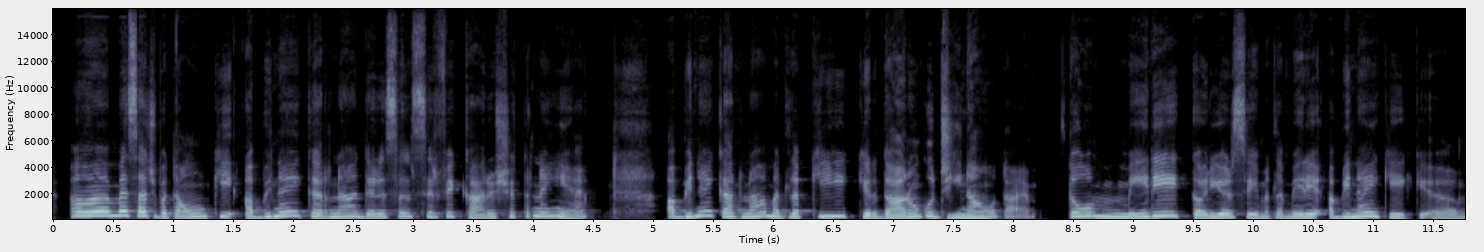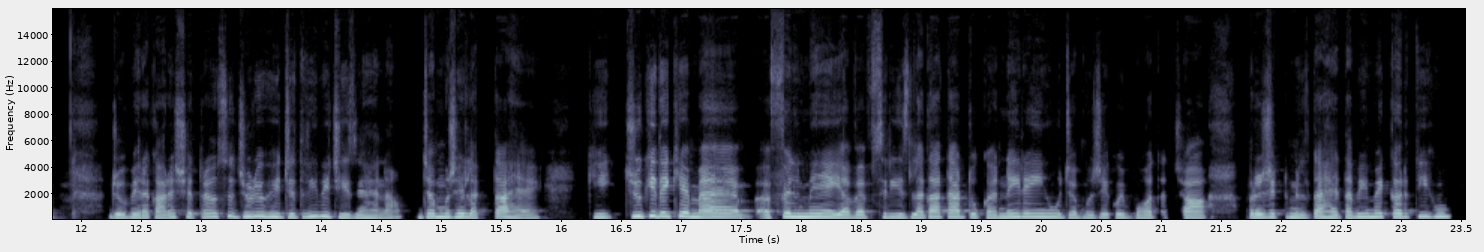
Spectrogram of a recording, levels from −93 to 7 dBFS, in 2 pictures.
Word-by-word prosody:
अ, 315 +1 +5
मैं 335 +1 +4
सच 315 -3 +2
बताऊँ 250 0 -2
कि 285 - -3
अभिनय 270 +8 0
करना 250 +1 -1
दरअसल 235 +3 -3
सिर्फ़ 265 -1 -7
एक 285 -1 -9
कार्यक्षेत्र 235 +6 -6
नहीं 285 -2 -1
है, 195 +4 -7 0.7
अभिनय 260 +8 -1
करना 260 0 0
मतलब 235 -4 -1
कि 285 +2 0
किरदारों 215 +3 +1
को 290 - -2
जीना 195 0 0
होता 205 - -4
है, - - -13 0.3
तो 285 +1 +1
मेरे 260 +3 +2
करियर 220 0 +1
से 220 -1 -3
मतलब 205 +1 -8
मेरे 215 +2 +1
अभिनय 250 +7 +1
के 220 -1 -1
क - - -4
अ, 180 -1 -8 0.5
जो 215 -1 +1
मेरा 220 0 0
कार्यक्षेत्र 235 +3 -2
है 255 - +1
उससे 260 +3 -2
जुड़ी 270 +3 +2
हुई 260 -2 +4
जितनी 240 +4 +1
भी 285 - +4
चीज़ें 205 -4 -2
हैं 185 -1 -1
ना, 185 +5 -7 0.2
जब 240 +2 +2
मुझे 240 +1 +4
लगता 235 +1 +1
है 185 -4 -3 0.4
कि 225 -1 -2
चूँकि 285 +2 +5
देखिए 285 0 +4
मैं 240 -1 +4 0.2
अ, 220 - +2
फिल्में 245 -2 +6
या 215 -1 +5
वेब 210 +1 0
सीरीज़ 220 -2 -2
लगातार 235 +2 +2
तो 235 - +1
कर 205 - 0
नहीं 235 +4 +2
रही 250 -1 +3
हूँ, 245 -2 +1
जब 195 -1 -4
मुझे 200 +3 -4
कोई 220 0 -2
बहुत 205 0 -3
अच्छा 205 0 0 0.4
प्रोजेक्ट 230 0 +1
मिलता 215 +1 +1
है 215 0 +1
तभी 235 +3 +2
मैं 255 +1 +2
करती 245 +2 +1
हूँ। 265 0 0
235 Hz, 190 wpm, -24 LUFS, 215-265 Hz, 0.7 s, फिल्में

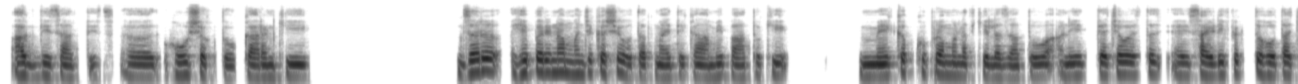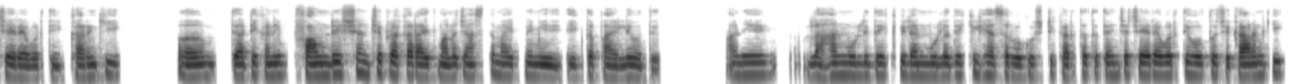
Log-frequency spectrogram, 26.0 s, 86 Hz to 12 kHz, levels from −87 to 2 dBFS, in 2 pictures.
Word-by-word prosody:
अगदीच, 145 -1 0
अगदीच. 130 +1 -5
अ, 140 -1 -1
होऊ 150 0 +2
शकतो, 125 -1 -1
कारण 135 -1 +1
की 280 -1 +3 1.6
जर 175 +2 +5
अ, - - +3 0.2
हे 160 +3 +2
परिणाम 175 -1 +3
म्हणजे 160 +1 -3
कसे 185 - +1
होतात 135 -3 +1
माहिती 135 0 -1
आहे - - -7
का? 140 -2 +1
आम्ही 135 +2 0
पाहतो, 135 +1 -3
की 145 -3 -2 0.8
मेकअप 140 +5 +3
खूप 180 - -6
प्रमाणात 150 -3 +2
केला 135 -2 +2
जातो 130 +2 -1
आणि 145 +1 -1 0.2
त्याच्यावर 155 0 +4
ते - - +4 0.3
ए 145 - 0
साइड 145 0 +2
इफेक्ट 155 +2 -2
होतात 150 -1 +3
चेहऱ्यावरती. 130 -2 +1
कारण 135 0 0
की 150 0 -4 0.6
अ, - - -1 0.5
त्या 145 - +6
ठिकाणी 150 -1 0 0.2
फाउंडेशनचे 155 +3 +2
प्रकार 150 -2 +3
आहेत, 135 -1 +4
मला 140 0 +2
जास्त 140 +2 -3
माहीत 145 -3 -2
नाही, 145 -1 -1
मी 135 -2 +3
एकदा 135 +2 -3
पाहिले 130 0 +1
होते. 130 - -2 0.7
आणि 150 0 -1 0.6
लहान 150 +1 0
मुली 150 0 -2
देखील 150 +1 -2
आणि 145 0 0
मुलं 145 0 +1
देखील 150 0 -4
ह्या 150 -1 0
सर्व 145 -1 0
गोष्टी 145 0 -7
करतात, 145 +2 -1
तर - - -1
त्यांच्या 150 0 -1
चेहऱ्यावरती 150 0 +3
होतोच 145 0 0
आहे. 135 - +1
कारण 145 +1 +4
की 165 0 -1
145 Hz, 155 wpm, -24 LUFS, 140-150 Hz, 1.6 s, त्या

